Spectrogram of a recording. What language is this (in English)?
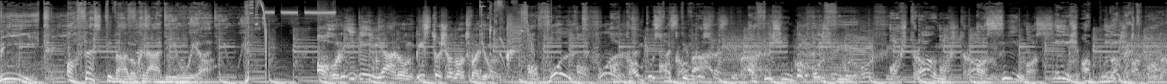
Hungarian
